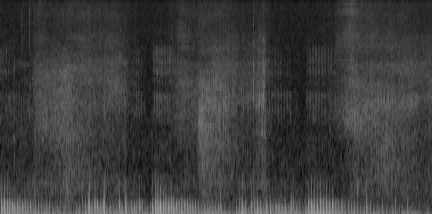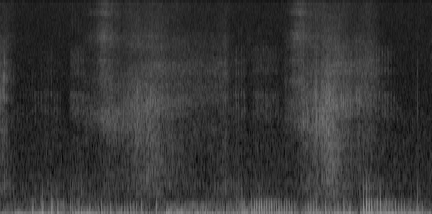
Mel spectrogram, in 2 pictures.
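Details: Mango, a pet cat sitting on a table, purrs steadily while being brushed; a deep, throbbing low rumble runs throughout, with the soft rhythmic swish of brush strokes roughly every one to two seconds.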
